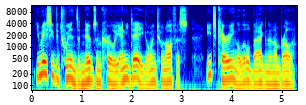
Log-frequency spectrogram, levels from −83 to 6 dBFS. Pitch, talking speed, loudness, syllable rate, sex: 135 Hz, 260 wpm, -18 LUFS, 6.4 syllables/s, male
